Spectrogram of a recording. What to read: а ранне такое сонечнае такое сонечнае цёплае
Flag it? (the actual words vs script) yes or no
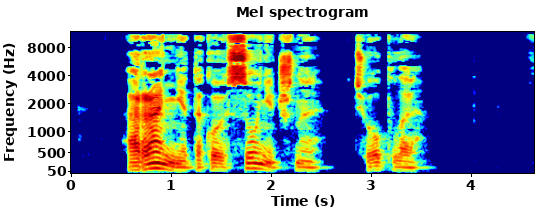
yes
